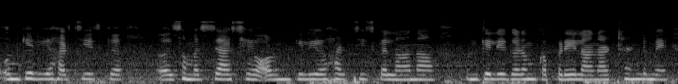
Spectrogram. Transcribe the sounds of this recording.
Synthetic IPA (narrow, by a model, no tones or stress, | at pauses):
ʊnkelieɦɐɾt͡ʃiːzke | səməsjat͡ʃʰɛɔ̰ːɾʊnkelieɦɐɾt͡ʃiːzkelaːnaʊnkelieɡɐɾəmkəpɽelaːnaʈʰə̃ɳɖmẽ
